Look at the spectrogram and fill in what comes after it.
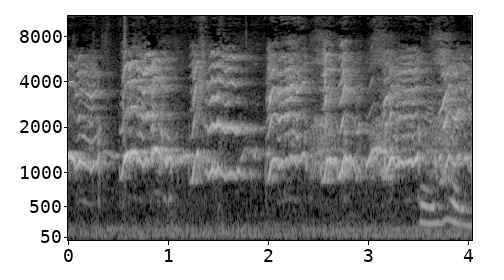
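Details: Puppies and their mother dog at a shared meal, heard as repeated high, rising-then-falling whining yelps in short bursts about every half second to second, with a lower descending whimper near the end, indoors.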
